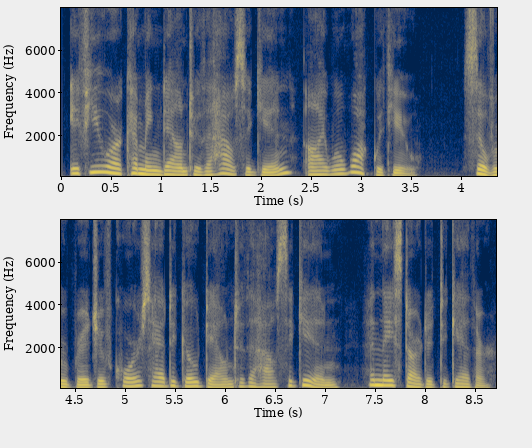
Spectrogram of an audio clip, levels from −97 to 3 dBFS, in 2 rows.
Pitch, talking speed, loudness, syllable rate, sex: 175 Hz, 200 wpm, -17 LUFS, 5.4 syllables/s, female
